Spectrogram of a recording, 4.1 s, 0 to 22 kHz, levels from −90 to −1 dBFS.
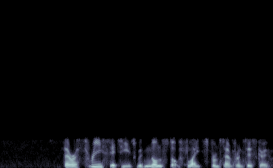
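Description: From start to finish the speech carries the sound of the Codec 2 vocoder. Only pitch, voicing, energy and a coarse spectral envelope survive, and the decoder rebuilds each frame from sine waves, so the original waveform is gone. The result is a robotic, buzzy voice with heavy damage throughout. The stream runs at Codec 2's highest 3.2 kbit/s mode, though even there the natural texture of the voice is replaced by a synthetic hum.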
